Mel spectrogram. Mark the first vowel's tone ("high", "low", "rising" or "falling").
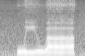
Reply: low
